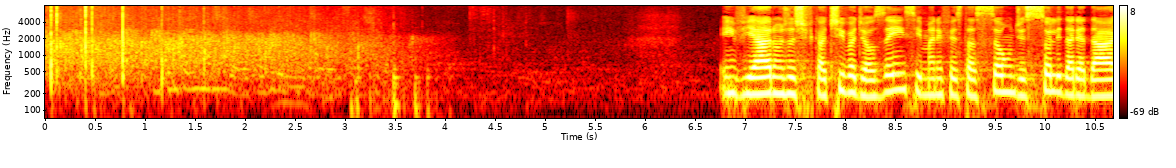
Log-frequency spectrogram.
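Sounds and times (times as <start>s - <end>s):
applause: 0.0s - 3.9s
speech: 6.8s - 10.6s.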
